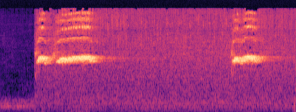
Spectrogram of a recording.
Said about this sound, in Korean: 사육사가 호루라기를 붑니다. 난그 소리를 들었지만 움직이지 않습니다.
